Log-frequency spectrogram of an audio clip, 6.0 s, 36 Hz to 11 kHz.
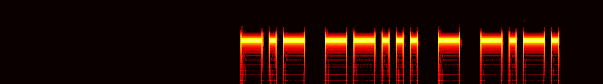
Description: Morse code, heard as a keyed tone, about 17 wpm, 700 Hz. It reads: K7TC
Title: USA Call Signs - 4 Characters - Repeated 2x - 17wpm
